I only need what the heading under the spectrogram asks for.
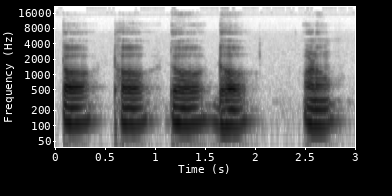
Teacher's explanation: मूर्धन्य व्यंजन ऐसे व्यंजन जिनका उच्चारण जिव्वा के अग्र भाग द्वारा मूर्धा कठोर तालु का अगला भाग को स्पर्श करता है। मूर्धन्य व्यंजन कहलाते हैं।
